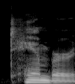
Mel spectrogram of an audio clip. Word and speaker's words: timbre: It's sort of the same thing as like letting someone with a voice with an incredible timbre. Is that how you pronounce it, Chris? Yeah. An incredible timbre, smoking and being deep and letting their voice wash over you.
